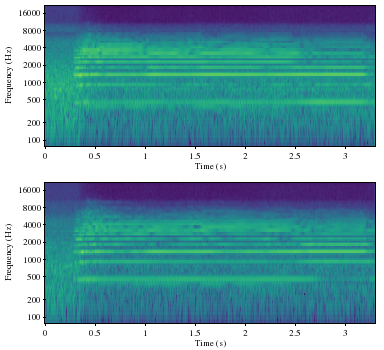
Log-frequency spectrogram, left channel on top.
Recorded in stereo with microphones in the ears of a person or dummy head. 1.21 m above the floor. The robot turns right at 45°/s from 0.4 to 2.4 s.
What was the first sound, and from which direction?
A trumpet, 40° left.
